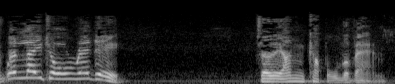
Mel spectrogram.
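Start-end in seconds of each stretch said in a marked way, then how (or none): 0.0-1.2 high-pitched impatient complaint; grumbling. Acted. Passengers complain of delay, cross grumble. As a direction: protest with pitch shooting up. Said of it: "grumbled the passengers".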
